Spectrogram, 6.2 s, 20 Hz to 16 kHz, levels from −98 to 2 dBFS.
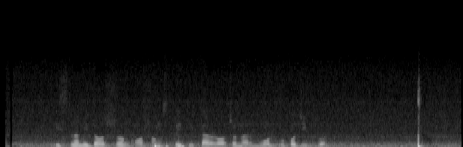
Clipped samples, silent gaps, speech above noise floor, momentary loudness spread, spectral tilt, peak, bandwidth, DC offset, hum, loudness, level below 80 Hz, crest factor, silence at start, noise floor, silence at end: under 0.1%; none; 23 dB; 17 LU; -11 dB/octave; -8 dBFS; 7 kHz; under 0.1%; none; -36 LUFS; -46 dBFS; 28 dB; 0.25 s; -58 dBFS; 0.2 s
